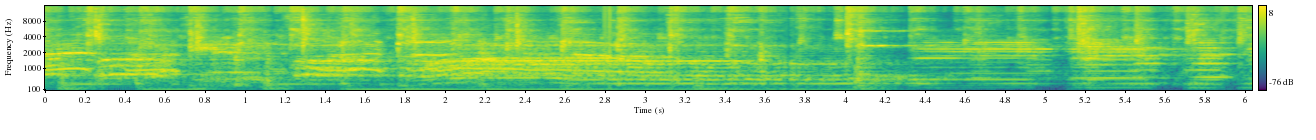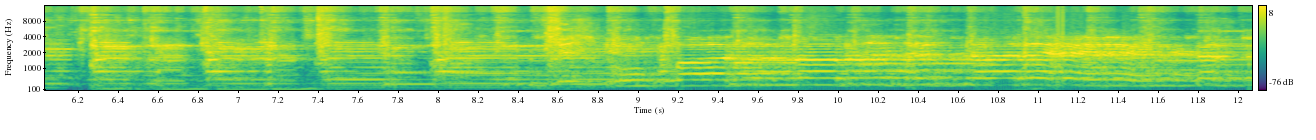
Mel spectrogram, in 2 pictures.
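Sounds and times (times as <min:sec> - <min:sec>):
tabla strokes: 0:00.0 - 0:04.8
reedy harmonium chords: 0:02.3 - 0:11.9.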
